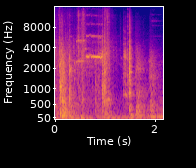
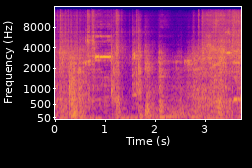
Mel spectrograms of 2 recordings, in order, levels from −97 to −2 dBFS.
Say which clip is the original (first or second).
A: first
